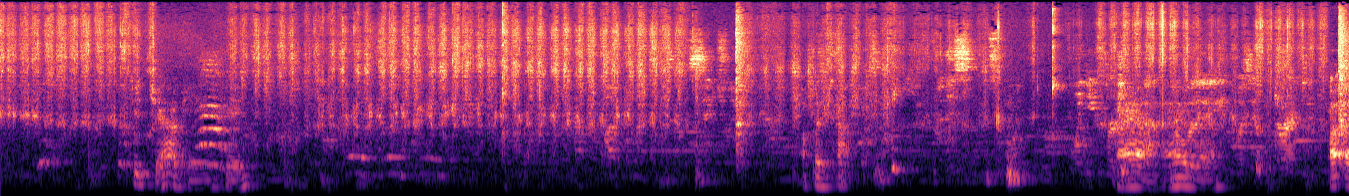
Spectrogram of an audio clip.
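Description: A toothbrush scrubs rapidly against teeth close by.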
